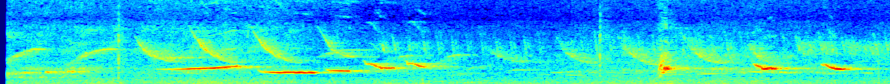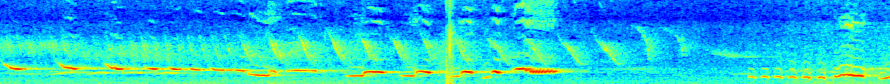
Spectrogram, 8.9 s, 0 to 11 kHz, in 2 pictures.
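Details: White-rumped shama singing in the 'balak 8' style, used as a lure to make shamas that have stopped singing start again: a fast run of varied, clear whistled phrases, slurred and rising, with rapid trills and short pauses between bursts.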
